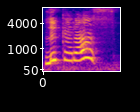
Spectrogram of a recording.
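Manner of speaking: high, loud cowgirl cheer; Jessie voice. Acted. Jessie admiring the set, high loud cheer.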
